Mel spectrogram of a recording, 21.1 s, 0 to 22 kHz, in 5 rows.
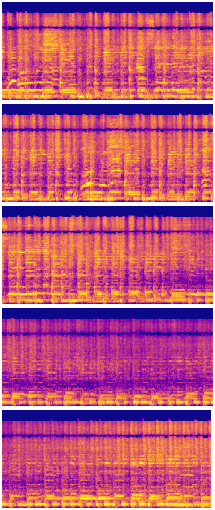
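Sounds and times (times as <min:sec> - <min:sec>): live band playing dance music: 0:00.0 - 0:21.0.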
